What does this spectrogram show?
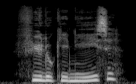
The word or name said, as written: fylogenese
